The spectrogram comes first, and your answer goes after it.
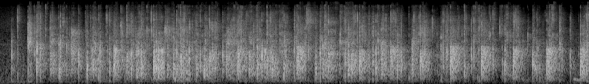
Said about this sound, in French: Est-ce qu'on applaudit le spectacle ?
